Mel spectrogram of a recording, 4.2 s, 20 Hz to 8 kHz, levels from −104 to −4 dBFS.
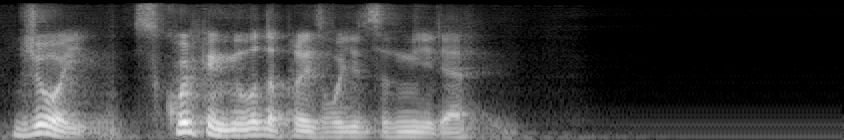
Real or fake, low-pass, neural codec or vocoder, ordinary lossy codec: fake; 7.2 kHz; codec, 16 kHz, about 1 kbps, DyCAST, with the encoder's durations; AAC, 48 kbps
